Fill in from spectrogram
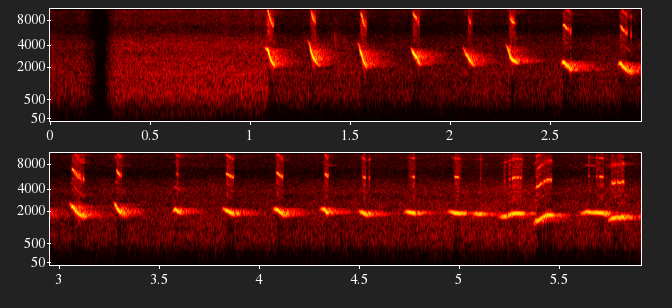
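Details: White-rumped shama singing to provoke other shamas into answering: a long steady series of short clear whistled notes, about four per second, gradually sliding lower in pitch and ending in a faster burst.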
